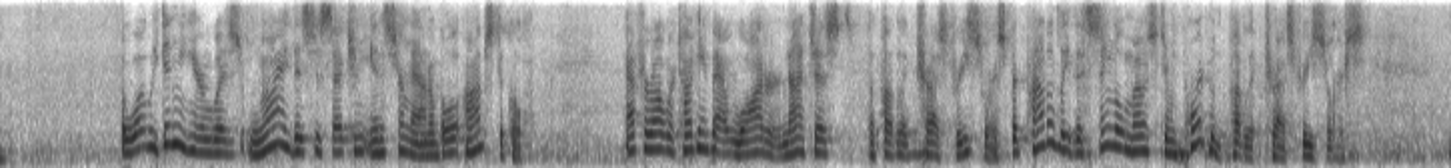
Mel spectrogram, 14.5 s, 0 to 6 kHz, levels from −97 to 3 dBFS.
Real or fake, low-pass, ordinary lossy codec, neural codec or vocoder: fake; 5.4 kHz; Opus, 24 kbps; codec, 16 kHz in and 24 kHz out, 1.1 kbps, FireRedTTS-2 codec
